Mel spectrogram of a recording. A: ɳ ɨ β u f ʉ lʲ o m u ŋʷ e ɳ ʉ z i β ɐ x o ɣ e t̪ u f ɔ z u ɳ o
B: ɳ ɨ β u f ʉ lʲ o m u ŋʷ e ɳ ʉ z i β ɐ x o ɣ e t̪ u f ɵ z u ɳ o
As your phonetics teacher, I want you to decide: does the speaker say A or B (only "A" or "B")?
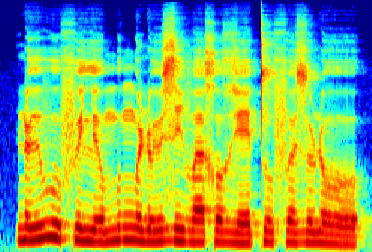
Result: B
